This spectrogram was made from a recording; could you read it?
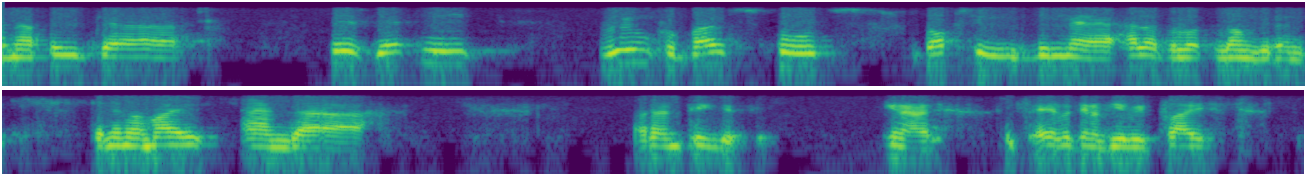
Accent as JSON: {"language": "English", "country": "South Africa", "tie": "born there", "also_born_or_lived": "England", "moved": "yes", "said": "I was born in South Africa. I moved to England in 96."}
